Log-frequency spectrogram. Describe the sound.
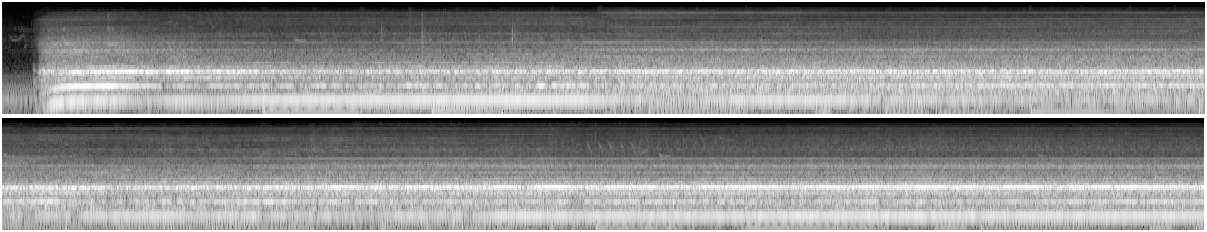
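Blender running at maximum speed and full power while mixing an emulsion, a loud continuous whirring motor drone with steady humming tones that holds constant after a quick start.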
